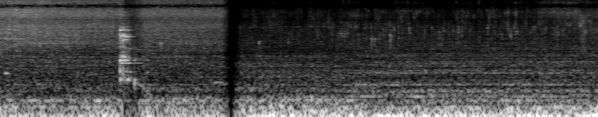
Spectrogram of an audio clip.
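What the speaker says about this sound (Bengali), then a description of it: "চিংড়ি মাছগুলো মোটামুটি আমার ভাজা হয়ে গেছে, সবগুলোই ভেজে নিলাম" Prawns fry in hot oil in a pan, a steady loud sizzle with stirring scrapes and a brief pause before the crackling resumes, heard close up.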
